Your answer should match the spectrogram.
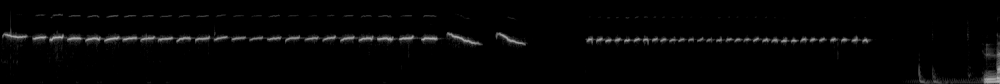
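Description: Recorded canary song: a fast trill of repeated high chirps, then two downward-sliding notes and, after a short pause, a second, quicker trill. The song drifts from left to right in the stereo image as an automatic panner moves it.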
